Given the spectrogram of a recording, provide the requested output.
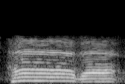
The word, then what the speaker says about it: هذا: هذا في ألف بعد الهاء، أين هذه في الكتابة؟ هؤلاء في ألف بعد الهاء، أين هذه في الكتابة؟ تمام؟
